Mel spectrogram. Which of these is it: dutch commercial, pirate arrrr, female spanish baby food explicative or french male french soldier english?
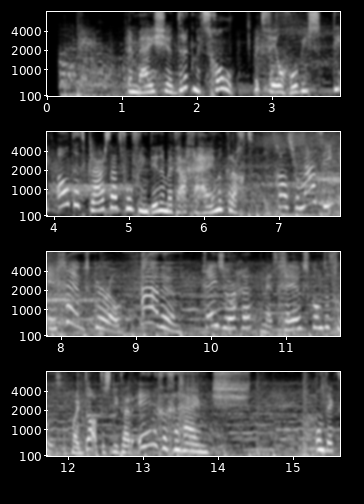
dutch commercial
